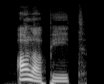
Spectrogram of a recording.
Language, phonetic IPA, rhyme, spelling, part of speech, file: Hungarian, [ˈɒlɒpiːt], -iːt, alapít, verb, Hu-alapít.ogg
- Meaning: 1. to found, establish, set up, start (to start something such as an institution or organization) 2. to start (to create one's own family and household)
